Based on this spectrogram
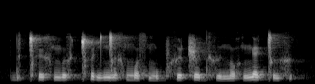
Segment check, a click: present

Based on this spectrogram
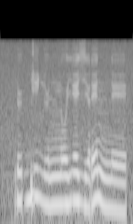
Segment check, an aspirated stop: absent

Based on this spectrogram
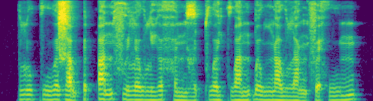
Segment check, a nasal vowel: absent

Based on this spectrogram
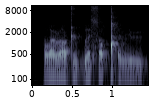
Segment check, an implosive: present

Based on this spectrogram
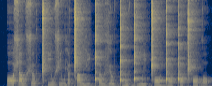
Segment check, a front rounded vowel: present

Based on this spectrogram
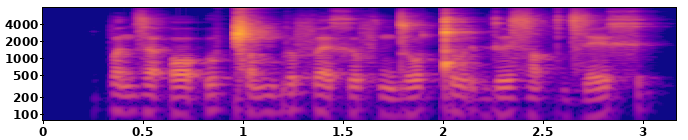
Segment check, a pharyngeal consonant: absent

